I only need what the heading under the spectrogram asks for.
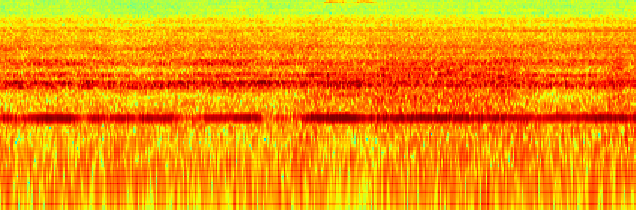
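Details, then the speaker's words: Vacuum cleaner run with attachments, no brush roll: loud steady roar with a hard whistling tone; motor sounds rough, suspected worn from extended use with a poor filter, unconfirmed. "I can also tell the person ran this ran this for an extended period of time with that shitty filter in because the motor sounds like on this machine"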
